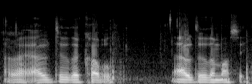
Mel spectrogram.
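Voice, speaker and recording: A man's voice: fairly low pitch, monotone, a little fast, vocal fry, dark tone, slight background noise. A man from Gibraltar with a Gibraltarian accent, planning a build matter-of-factly while playing. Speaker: gaming video co-host. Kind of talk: casual gaming chat.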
